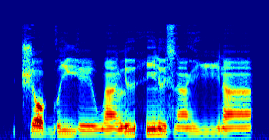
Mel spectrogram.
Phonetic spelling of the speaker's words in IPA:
t͡ʃɔ˦˨ɡʷi˦ jeː˨wã˧ lɨ˦hĩ˦ ɾɨ˧zã˨ ɣiː˧ ɾã˧

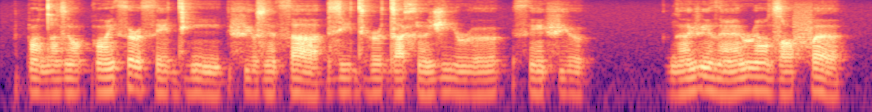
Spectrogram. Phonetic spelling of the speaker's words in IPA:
pʲɐ̃dˤə̃zõqʷĩ θə˞θedʱĩ | fʲozə̃θa | zidʱə˞daxə̃ ʒiɹɵ | θẽfʲɵ | ɡɐ̃ vʲɐ̃ðæ̃ ɹẽzˤə fɐ

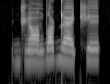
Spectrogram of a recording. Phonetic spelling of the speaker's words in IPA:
d͡ʒœ̃dˤʉ ɖæt͡ʃe

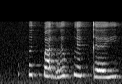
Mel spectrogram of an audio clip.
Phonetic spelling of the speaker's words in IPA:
hə˦˥t̚ɓa̰˧˨nlə˦˥p̚ lɛ˦˥k̚t̪ɛ˨˦j

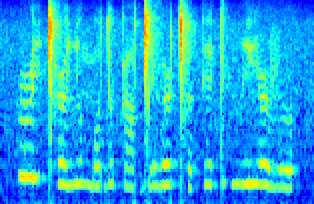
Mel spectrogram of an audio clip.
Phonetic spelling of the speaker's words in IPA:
ɹi˦ǀʰə˞˨ʎʊ˦˨ mɔ˨dʊ˦kɑ˨ ɡ͡ǀɪ˦˨ðə˞˦ǀʰə˨kɪ˦t | mi˦jə˞˦˨ vʊ˨

